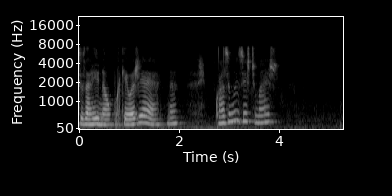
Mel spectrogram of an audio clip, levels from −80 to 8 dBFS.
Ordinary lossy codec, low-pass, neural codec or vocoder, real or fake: none; 7.2 kHz; none; real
